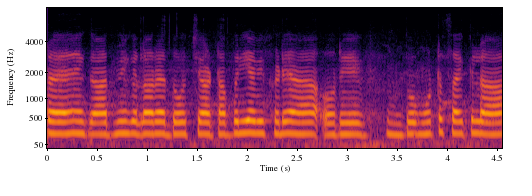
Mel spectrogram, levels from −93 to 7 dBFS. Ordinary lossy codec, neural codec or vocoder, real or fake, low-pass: none; vocoder, 44.1 kHz, 128 mel bands, Pupu-Vocoder; fake; 7.2 kHz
